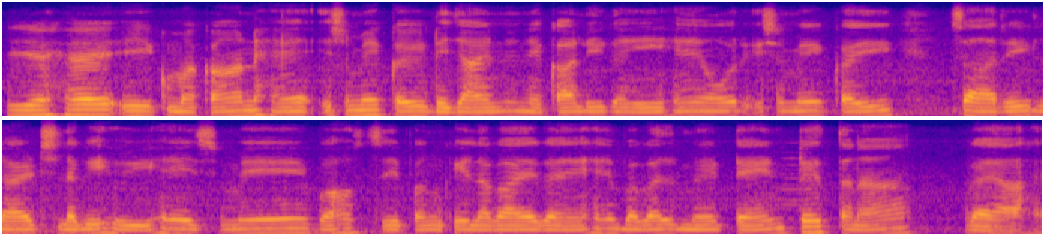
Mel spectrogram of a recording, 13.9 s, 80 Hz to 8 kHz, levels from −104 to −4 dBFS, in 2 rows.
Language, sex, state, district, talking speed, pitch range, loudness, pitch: Hindi, male, Chhattisgarh, Rajnandgaon, 140 wpm, 105-115 Hz, -31 LUFS, 110 Hz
